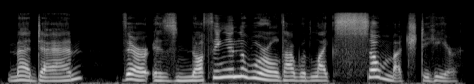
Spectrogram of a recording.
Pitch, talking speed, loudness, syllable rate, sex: 210 Hz, 175 wpm, -19 LUFS, 4.3 syllables/s, female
